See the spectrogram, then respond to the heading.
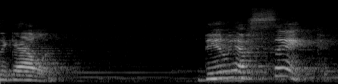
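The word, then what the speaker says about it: cinq: gallon then we have sink this is five that's a cue on the end cease set that's seven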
